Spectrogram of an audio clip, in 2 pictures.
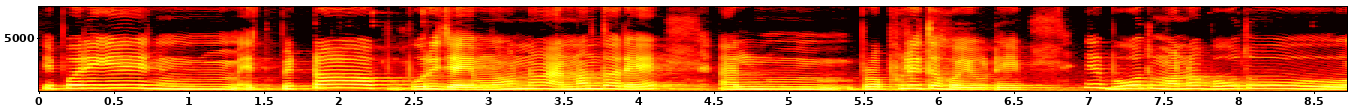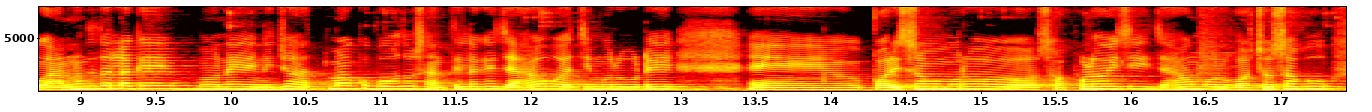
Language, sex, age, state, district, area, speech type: Odia, female, 30-45, Odisha, Jajpur, rural, spontaneous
